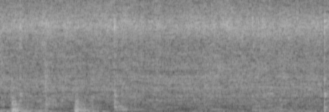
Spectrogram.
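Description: A spoon stirs a pan of simmering curry of catla fish with bean seeds, giving a few soft scraping strokes over a steady, hissing sizzle close by.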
